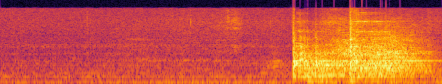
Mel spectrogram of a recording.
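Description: A plate clattering down onto a stone countertop near the end, one sudden loud knock that rings briefly, after a low steady hum of the room.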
